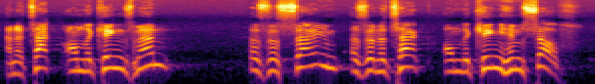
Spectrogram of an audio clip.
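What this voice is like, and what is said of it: Poorly done put-on accent. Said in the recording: “That was the lousiest accent I've ever done in my life.”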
